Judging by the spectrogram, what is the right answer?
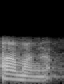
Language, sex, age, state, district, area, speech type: Tamil, male, 60+, Tamil Nadu, Salem, urban, conversation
